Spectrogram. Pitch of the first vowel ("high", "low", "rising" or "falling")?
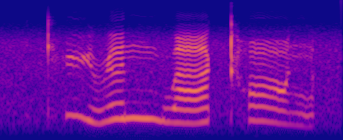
falling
